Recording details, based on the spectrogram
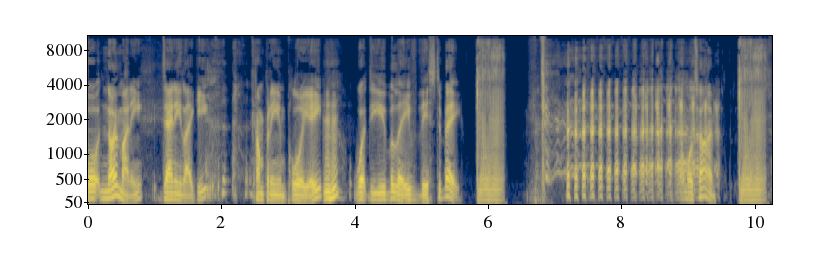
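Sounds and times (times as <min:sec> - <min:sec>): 
speech: 0:00.0 - 0:10.1
pre-recorded fart sound effect: 0:05.8 - 0:06.3, 0:09.7 - 0:10.2
laughter: 0:06.7 - 0:09.6.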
